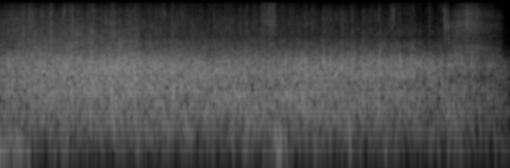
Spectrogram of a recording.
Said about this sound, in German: Einen ganz herzlichen Applaus bitte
